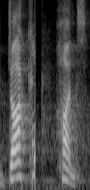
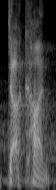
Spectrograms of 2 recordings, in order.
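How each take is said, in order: First: "Duck Hunt" said louder with a crisp D; clear correction. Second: "Duck Hunt" mumbled low and soft, the D swallowed; mumbled mispronunciation. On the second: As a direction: slur "Duck Hunt" quietly so it sounds wrong. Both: Real, not acted. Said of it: "Oh, sorry".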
